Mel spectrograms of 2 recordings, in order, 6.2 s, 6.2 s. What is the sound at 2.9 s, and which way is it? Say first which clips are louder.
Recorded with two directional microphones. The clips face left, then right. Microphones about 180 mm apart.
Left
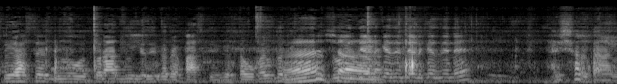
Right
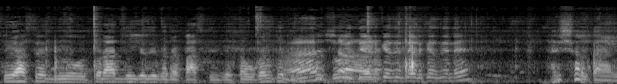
Speech: left 3 dB; 40° left (ahead or behind).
